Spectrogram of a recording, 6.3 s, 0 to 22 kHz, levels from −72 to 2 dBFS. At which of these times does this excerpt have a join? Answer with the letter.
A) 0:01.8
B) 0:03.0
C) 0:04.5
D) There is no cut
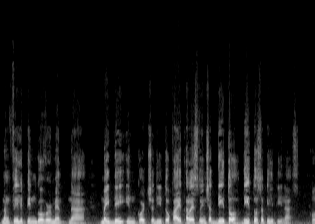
D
